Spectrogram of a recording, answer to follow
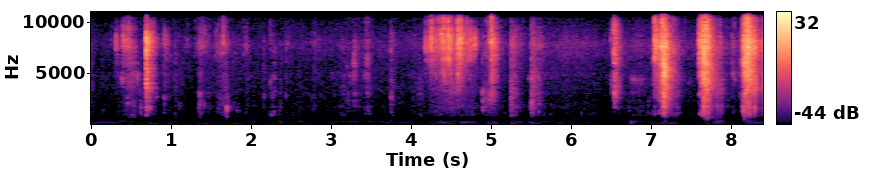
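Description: Crisp lettuce leaves being handled and torn, with faint clicks and a short rustle midway. Near the end come loud crunching bites and chews, about two a second.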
